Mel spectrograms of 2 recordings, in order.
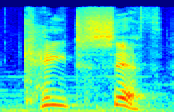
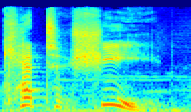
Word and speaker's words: Cait Sith: Square Enix has sided with fans who pronounced it phonetically in English as Kate Sith, disappointing others who interpreted it as Ket She, based on the name's origin in Gaelic mythology as a black cat spirit that steals the souls of the dead.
